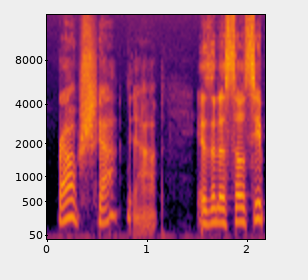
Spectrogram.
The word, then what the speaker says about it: Rausch: you that Dr Georgie a Rous is it pronounced Rous Rous yeah yeah is an associate professor lecturer in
